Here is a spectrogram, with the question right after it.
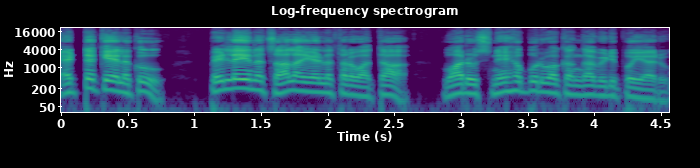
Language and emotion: Telugu, neutral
